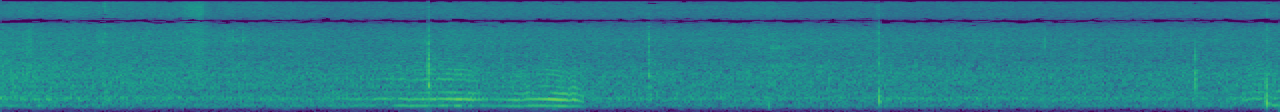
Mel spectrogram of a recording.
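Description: Buckfast honeybees humming steadily over open hive frames as a package is hived, with a louder buzz for about a second near the middle from a bee close by. The hum is low and even, the sound of a calm, quiet colony. A few light clicks come from the plastic package lid being handled.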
